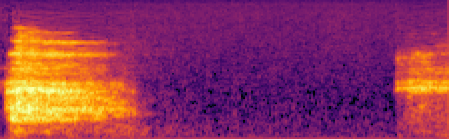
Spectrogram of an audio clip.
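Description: A man sighs, a breathy exhale about half a second long, right at the start.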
